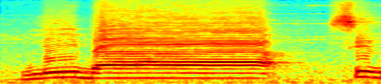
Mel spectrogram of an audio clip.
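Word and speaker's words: لباسا: মাশাল্লাহ লামের কি বলব বা আলিফ জবর এটা মাই টানতে হবে একসাথে কি হল লিবা সিন জবর ছা একসাথে বললে লিবাসা কি উচ্চারণ লিবাসা আরেকবার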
